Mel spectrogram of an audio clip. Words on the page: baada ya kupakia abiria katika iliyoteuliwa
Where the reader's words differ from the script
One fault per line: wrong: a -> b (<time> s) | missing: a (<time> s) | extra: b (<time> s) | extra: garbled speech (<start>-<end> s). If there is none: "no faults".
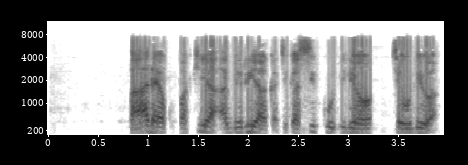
extra: siku (2.5 s)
